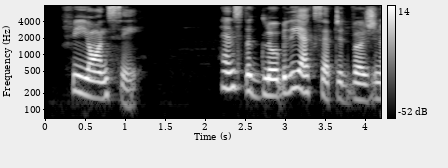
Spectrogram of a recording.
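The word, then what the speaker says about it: fiancée: a woman who's engaged the pronunciation however remains exactly the same fiancee hence the globally accepted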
